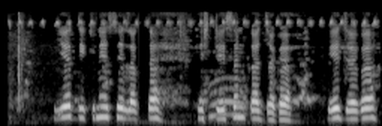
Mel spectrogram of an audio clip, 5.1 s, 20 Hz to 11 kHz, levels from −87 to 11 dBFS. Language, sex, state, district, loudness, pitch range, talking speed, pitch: Hindi, female, Bihar, Sitamarhi, -18 LUFS, 225-265 Hz, 140 wpm, 245 Hz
